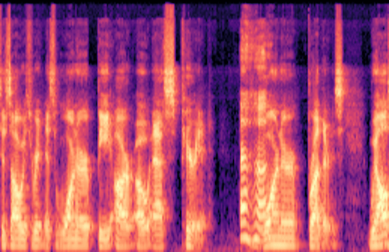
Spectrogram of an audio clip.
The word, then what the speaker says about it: Broad: voice actor referred to Eli bro as Eli Broad like five or six times in the book and Eli bro is a very famous billionaire philanthropist now his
